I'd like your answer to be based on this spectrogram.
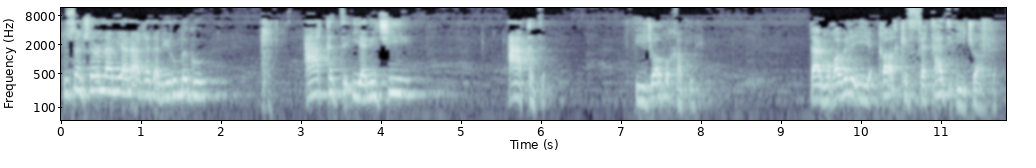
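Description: A man with a slightly high, gravelly, darkish voice gives a classroom lecture, pausing often as he works through examples and asks his students questions. The room is echoey and the sound is muffled and lo-fi.

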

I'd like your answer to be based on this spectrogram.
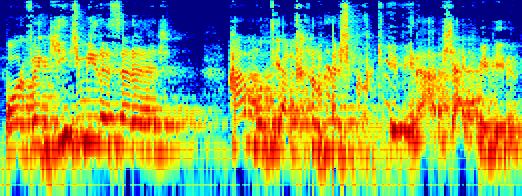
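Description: A male teacher giving a seminary lecture, lively and conversational, often putting questions to the class. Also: sits high. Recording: echoey room.

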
